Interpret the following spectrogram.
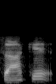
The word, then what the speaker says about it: Sochet: it's all that socket my name is spelled differently than it pronounced its last name is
